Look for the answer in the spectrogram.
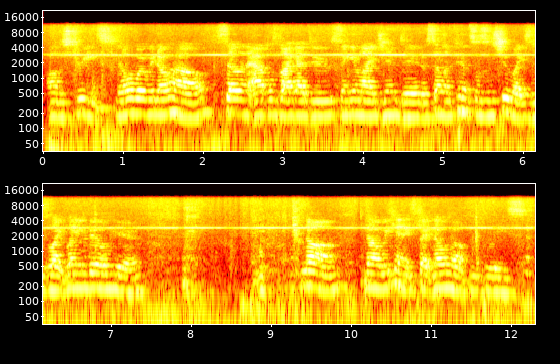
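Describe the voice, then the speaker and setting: A woman voicing a folksy, earnest street apple seller in a radio play, with a wavering put-on New York and Southern accent and halting delivery. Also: fairly low pitch, level tone, lightly acted. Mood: earnest, insistent. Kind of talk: 1940s radio drama read at a live panel. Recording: roomy distant mic, noisy convention room.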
